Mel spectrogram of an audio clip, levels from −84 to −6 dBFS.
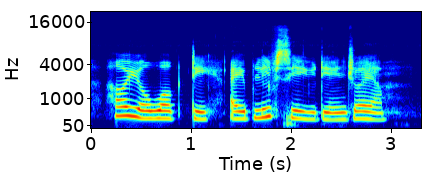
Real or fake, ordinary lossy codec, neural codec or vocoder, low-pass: real; AAC, 96 kbps; none; 14.4 kHz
